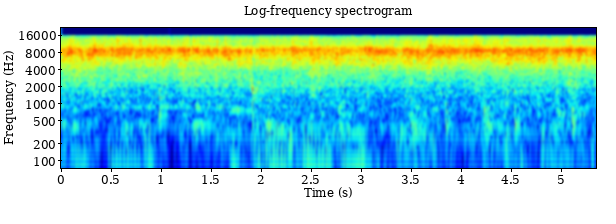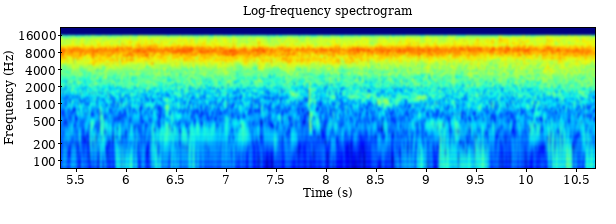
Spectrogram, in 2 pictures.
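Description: Chicken pieces frying in a pan, a steady high sizzle, stirred with a utensil that clicks against the pan now and then.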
